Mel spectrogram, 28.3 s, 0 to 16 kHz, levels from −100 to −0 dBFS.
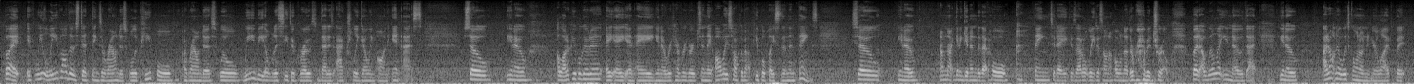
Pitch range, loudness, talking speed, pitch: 155-190 Hz, -33 LUFS, 210 wpm, 170 Hz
